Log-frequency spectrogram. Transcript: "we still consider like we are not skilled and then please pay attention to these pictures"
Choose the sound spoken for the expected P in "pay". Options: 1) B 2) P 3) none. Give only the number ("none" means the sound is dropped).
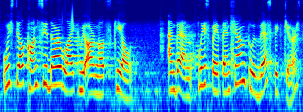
2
